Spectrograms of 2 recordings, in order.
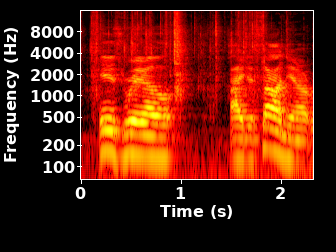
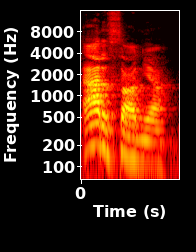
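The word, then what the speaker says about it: Israel Adesanya: that may be thinking i'm saying israel i desonia wrong i recently learned that like a lot of months ago but i always used to pronounce it adasanya and it i was incorrect on that luminance of mcgregor connor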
